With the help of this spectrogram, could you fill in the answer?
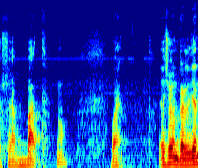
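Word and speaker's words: שבת: de la a y este puntito que hay dentro de la B indica que la letra b se tiene que pronunciar doble no es shabat ni shabat sino shabat no bueno eso en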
